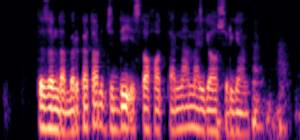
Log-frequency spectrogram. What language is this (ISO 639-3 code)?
uzb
